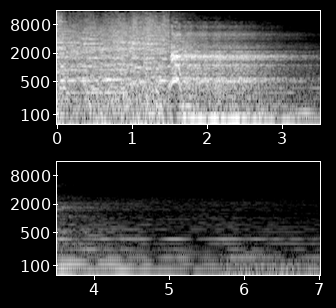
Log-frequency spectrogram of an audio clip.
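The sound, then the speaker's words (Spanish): A dog barks loudly, a burst of sharp barks in the first couple of seconds, followed by a fading, ringing tail, reacting to a violently slammed door. No one speaks. “salió a la calle, dando un portazo tan violento que el perro no tuvo más remedio que ladrar.”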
